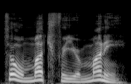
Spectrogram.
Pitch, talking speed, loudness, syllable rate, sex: 150 Hz, 230 wpm, -17 LUFS, 5.0 syllables/s, male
